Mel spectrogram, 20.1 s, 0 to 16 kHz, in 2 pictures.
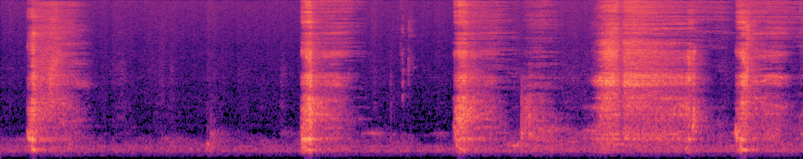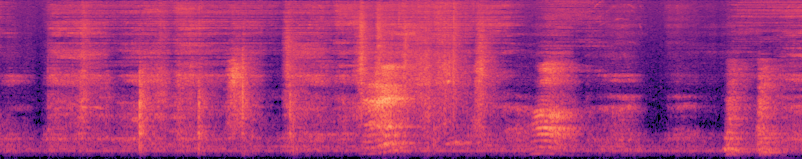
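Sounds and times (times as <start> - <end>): person breathing: 5.8 - 20.0.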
